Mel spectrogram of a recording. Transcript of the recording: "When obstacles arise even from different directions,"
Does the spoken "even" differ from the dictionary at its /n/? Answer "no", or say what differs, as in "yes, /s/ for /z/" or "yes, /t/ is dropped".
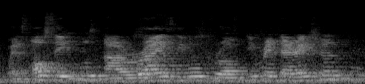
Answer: yes, /l/ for /n/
